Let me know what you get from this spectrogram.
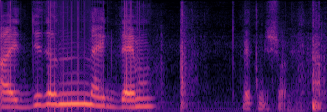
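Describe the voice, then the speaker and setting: Someone with a non-native accent speaks at a very slow pace with ordinary pitch variation. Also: woman. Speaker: crafter. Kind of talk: casual talk to camera.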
